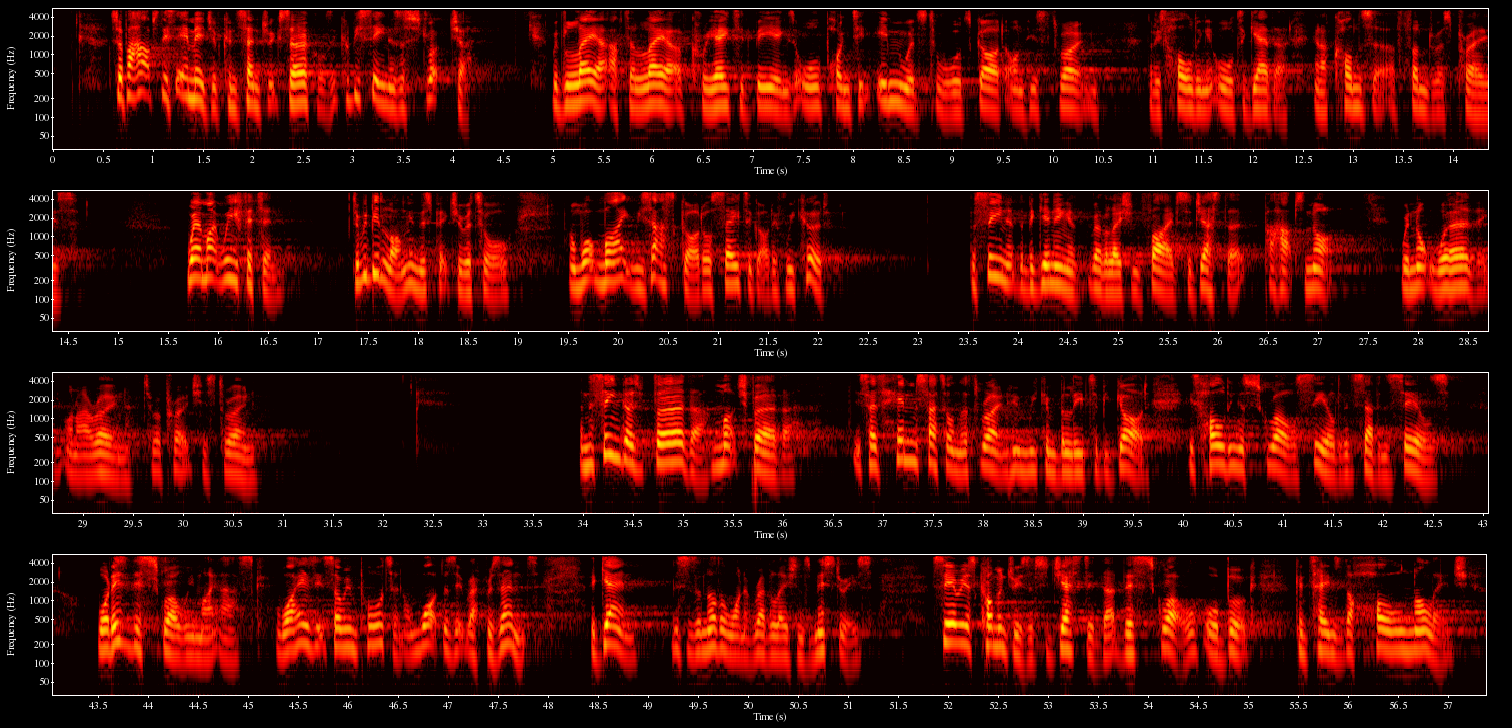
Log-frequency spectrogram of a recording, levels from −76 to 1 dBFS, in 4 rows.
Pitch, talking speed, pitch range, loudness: 160 Hz, 165 wpm, 140-190 Hz, -34 LUFS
